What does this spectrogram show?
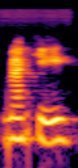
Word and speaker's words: Mekki: word uh it's valerie mickey am i saying it right your name yeah mackie yes yes valor mickey what's the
